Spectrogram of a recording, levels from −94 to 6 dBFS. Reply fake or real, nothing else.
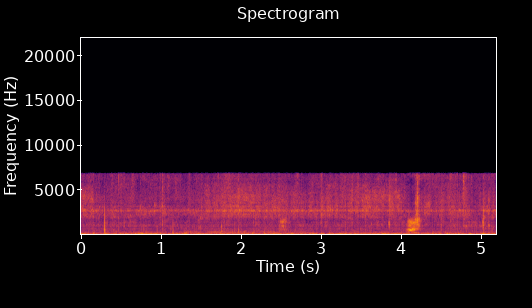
fake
